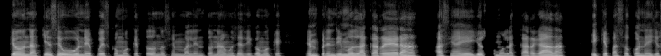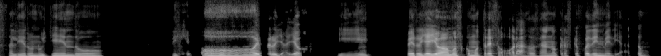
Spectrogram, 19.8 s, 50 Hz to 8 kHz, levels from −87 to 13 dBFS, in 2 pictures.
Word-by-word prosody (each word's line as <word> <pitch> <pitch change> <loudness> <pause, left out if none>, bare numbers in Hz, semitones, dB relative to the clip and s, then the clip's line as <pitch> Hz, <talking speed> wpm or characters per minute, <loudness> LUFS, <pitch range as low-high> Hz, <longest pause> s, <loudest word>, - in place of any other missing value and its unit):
¿qué 140 - +4
onda? 130 -4 +4
¿Quién 150 +6 -1
se 160 +2 +1
une?, 130 -5 +3
pues, 110 -1 -3
como 110 -2 -6
que 115 0 -8
todos - - -4
nos 150 -2 -10
envalentonamos, 120 +5 -6
y - - -6
así 135 +1 -8
como 135 -5 -5
que 120 -2 -9 0.3
emprendimos 120 +4 +2
la 135 -3 +3
carrera 145 - +4 0.2
hacia 120 +2 -1
ellos 155 +6 0
como 110 -1 -5
la 105 -1 -5
cargada 140 - +2 0.3
y, 115 -1 -1
¿qué 115 0 -2
pasó 115 -2 -6
con 110 -1 -1
ellos?, 110 -1 -4
salieron 105 +1 -4
huyendo. 105 0 -4 1.0
Dije: 105 -2 -18
"¡Oy!", 150 +2 +1
pero 115 - -1
ya 110 - -7
yo - - -2 0.5
sí, 105 +8 -11 0.5
pero 110 -1 +2
ya 110 +1 +7
llevábamos 130 +3 +8
como 100 -1 -1
3 120 0 -1
horas, - - -5
o 110 -1 -7
sea, 100 -2 -6
no 105 +3 -7
creas 105 +1 -15
que 115 - -12
fue 115 0 -2
de 105 - -3
inmediato. 95 +3 -8
115 Hz, 150 wpm, -25 LUFS, 110-135 Hz, 1.0 s, llevábamos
